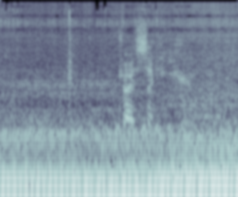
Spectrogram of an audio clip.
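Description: A Ford Mustang Fox Body driving in first gear gives a steady, close, low engine rumble throughout, with a brief voice heard over it.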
